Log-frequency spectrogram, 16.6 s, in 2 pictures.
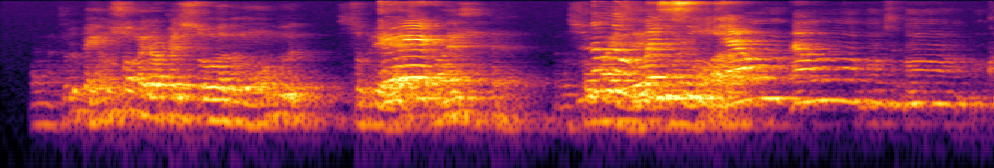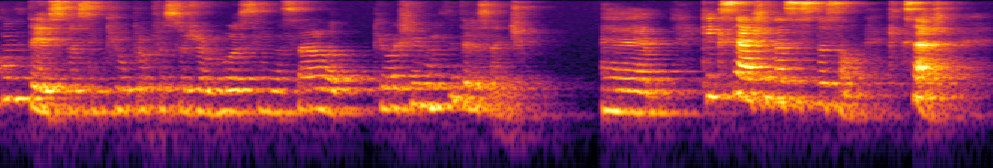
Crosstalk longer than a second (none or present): present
